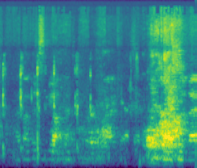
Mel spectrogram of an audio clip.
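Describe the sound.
Two pit bulls bark in agitated bursts in the background, growing louder toward the end, with people talking quietly over them.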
